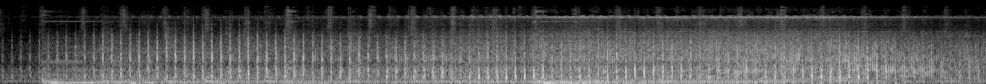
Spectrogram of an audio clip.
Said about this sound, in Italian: Per questa ragione in aeroporto arrivò un elicottero che ci portò direttamente alla Cinta d'Olivo, la residenza estiva, dove anche io fui fatto alloggiare.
